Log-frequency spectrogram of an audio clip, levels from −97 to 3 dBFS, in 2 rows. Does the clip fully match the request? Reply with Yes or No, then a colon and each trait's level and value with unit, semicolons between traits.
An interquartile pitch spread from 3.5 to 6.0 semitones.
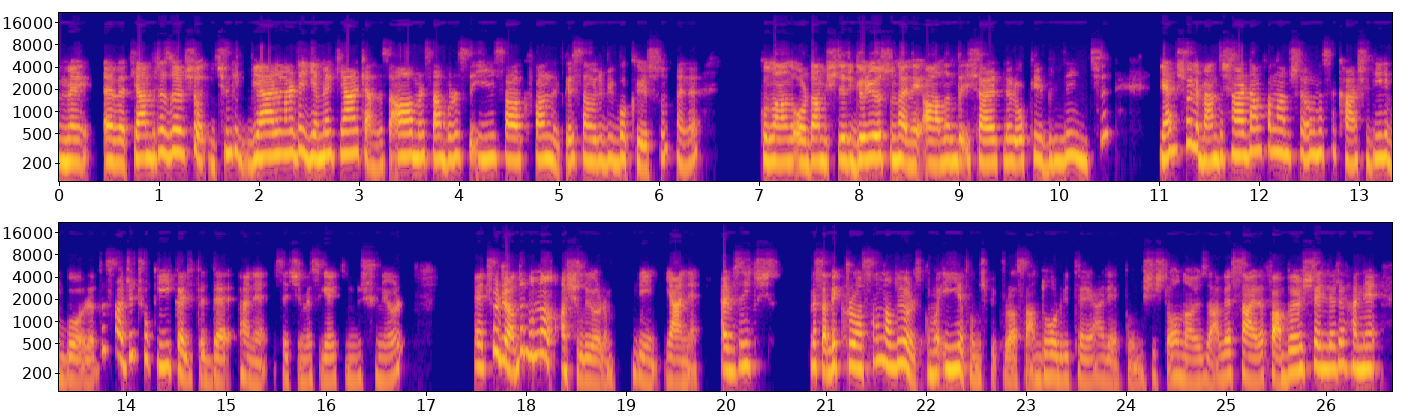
Yes: average, 3.8 semitones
